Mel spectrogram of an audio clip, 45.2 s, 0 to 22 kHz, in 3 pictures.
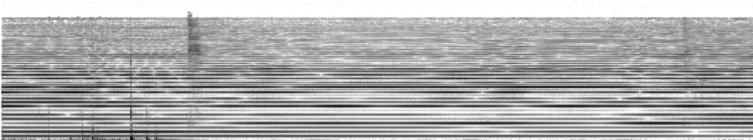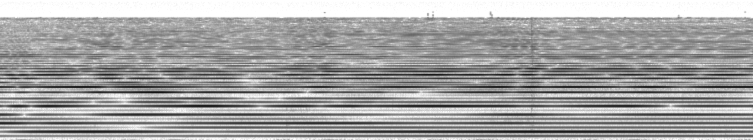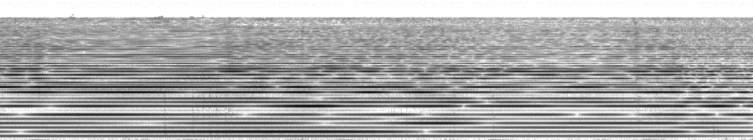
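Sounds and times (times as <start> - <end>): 
bagpipe: 0.0 - 45.1
bass drum: 1.3 - 3.6.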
